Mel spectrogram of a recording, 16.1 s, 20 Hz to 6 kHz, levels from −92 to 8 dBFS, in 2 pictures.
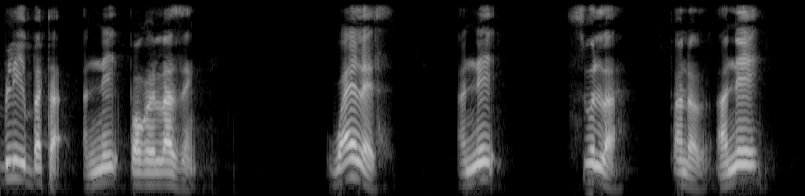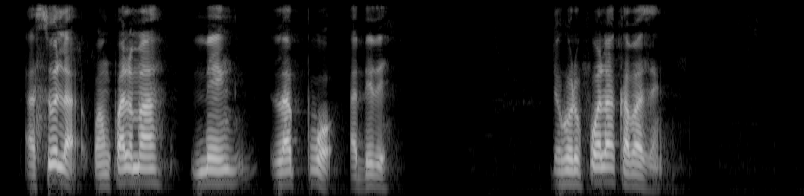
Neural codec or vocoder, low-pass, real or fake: none; 5.4 kHz; real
